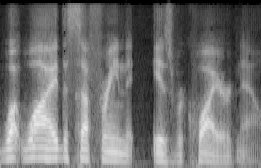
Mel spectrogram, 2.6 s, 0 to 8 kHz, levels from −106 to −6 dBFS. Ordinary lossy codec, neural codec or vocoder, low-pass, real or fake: AAC, 32 kbps; codec, 16 kHz, 0.2 kbps, FocalCodec; 7.2 kHz; fake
